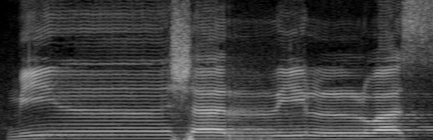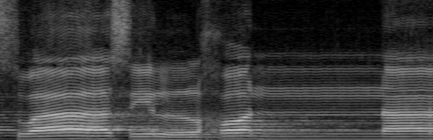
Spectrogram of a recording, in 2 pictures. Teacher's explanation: Di kalimat min syarri. Nah, itu kita baca nunnya itu disamarkan Pak Bu. Jadi kayak gerenyem lah. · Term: ikhfa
